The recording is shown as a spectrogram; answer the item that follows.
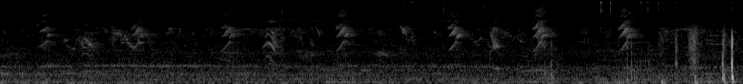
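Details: House sparrows in the evening giving repeated short, high chirps at an irregular, lively pace throughout, over a soft outdoor hum, with a few sharp knocks at the close.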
